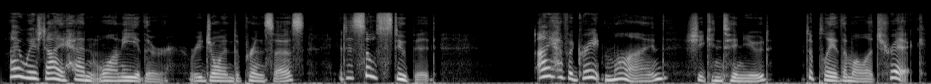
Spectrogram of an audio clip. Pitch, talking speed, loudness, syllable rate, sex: 205 Hz, 165 wpm, -20 LUFS, 4.7 syllables/s, female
